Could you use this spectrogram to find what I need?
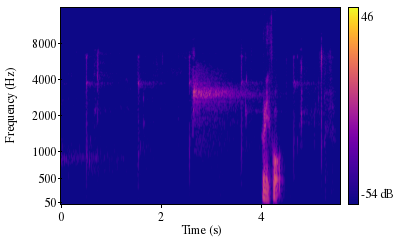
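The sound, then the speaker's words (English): Dice rolled for a persuasion check in a game: scattered sharp clicks, then a short rolling rattle across a hard surface, a few final taps as they settle, and a brief vocal sound in between. “So let me roll the dice and you can choose what she would need to not be persuaded.”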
